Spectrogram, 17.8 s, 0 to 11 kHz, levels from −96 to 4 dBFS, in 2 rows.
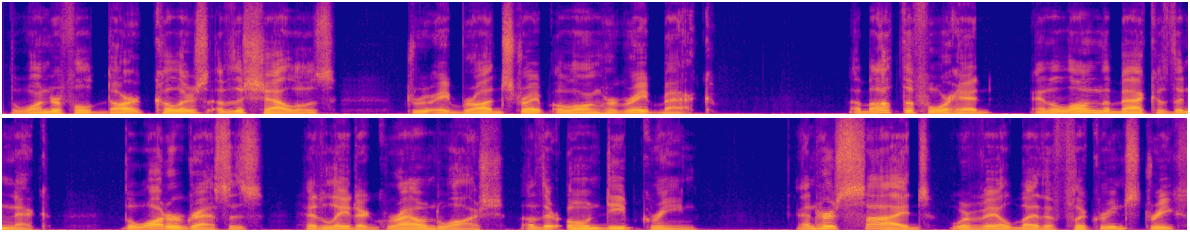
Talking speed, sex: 170 wpm, male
